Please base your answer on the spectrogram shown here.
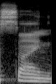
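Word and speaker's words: sign: नहीं सीखते हैं तो एस आई जी एन है ना तो इसे हम पढ़ेंगे साइन क्या पढ़ना है साइन यहां पर जी साइलेंट होता है ठीक है अब यहां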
